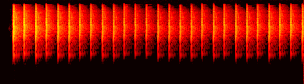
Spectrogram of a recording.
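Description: A long row of dominoes toppling one after another: a rapid, even run of clicks, about fourteen a second, loudest at the start and then steady.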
